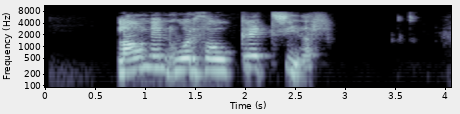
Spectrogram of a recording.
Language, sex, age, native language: Icelandic, female, 40-49, Icelandic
